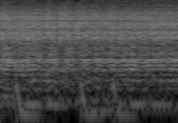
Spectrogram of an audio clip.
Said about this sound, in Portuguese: Peninha picotava com o berbequim, e mal, porque estava tudo às escuras e porque não tem jeito nenhum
